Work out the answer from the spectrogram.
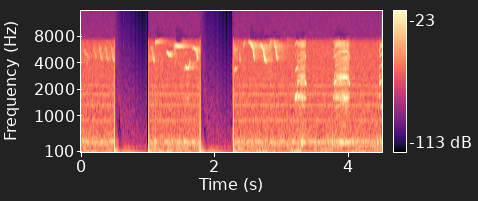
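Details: Osprey chicks alone on their nest at Loch Arkaig, 16 July 2020, just before 05:42, squeaking with excitement as the male flies in with a large trout. Faint high, thin chirps and a few short harsher bursts over steady low hum, with brief dropouts.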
